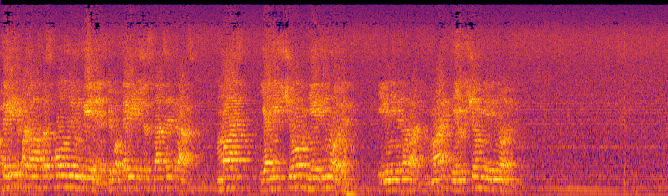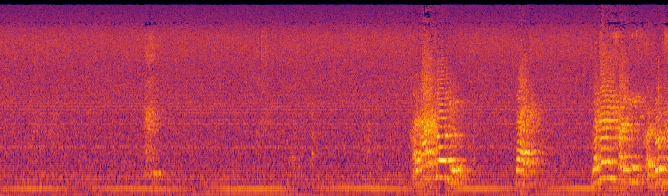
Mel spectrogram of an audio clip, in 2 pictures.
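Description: An elderly woman speaks calmly through a microphone, with pauses.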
